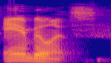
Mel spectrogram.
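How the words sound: It is said in a neutral accent. "Now it sounds weird to say it normal"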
